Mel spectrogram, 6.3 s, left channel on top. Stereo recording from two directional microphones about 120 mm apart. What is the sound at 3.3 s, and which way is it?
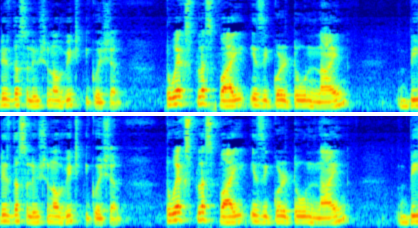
Speech, centre (ahead or behind).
